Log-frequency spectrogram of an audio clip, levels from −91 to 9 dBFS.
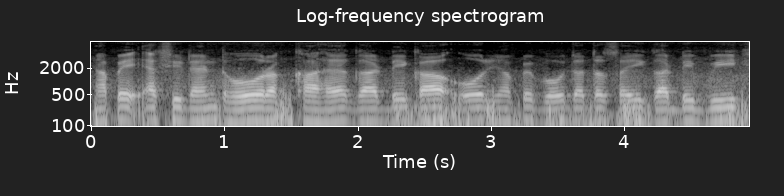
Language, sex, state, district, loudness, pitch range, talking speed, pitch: Hindi, male, Haryana, Rohtak, -18 LUFS, 120-130 Hz, 195 wpm, 125 Hz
